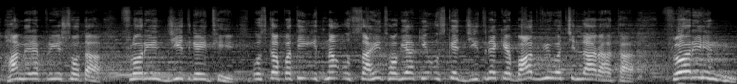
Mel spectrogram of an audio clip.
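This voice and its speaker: A man's voice: extremely high pitch, a bit bright, in a large hall. A male preacher delivering a dramatic storytelling sermon, often calling out to his listeners. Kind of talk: recorded radio-style sermon.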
